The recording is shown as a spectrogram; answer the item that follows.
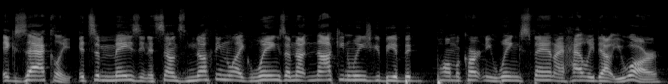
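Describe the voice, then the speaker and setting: A man hosting a live talk show outdoors, rambling through a joking monologue with asides to the audience, sometimes shouting. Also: sits high, brisk.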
